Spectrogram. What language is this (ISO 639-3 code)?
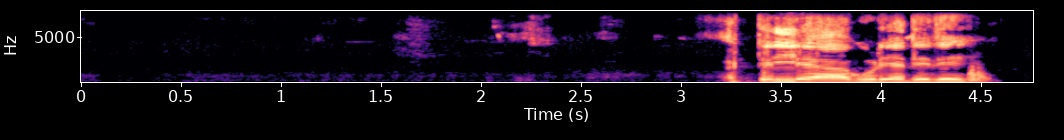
mar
